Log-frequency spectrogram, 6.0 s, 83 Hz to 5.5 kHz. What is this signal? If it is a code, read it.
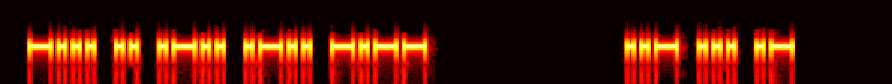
Morse code, heard as a keyed tone, about 25 wpm, 550 Hz. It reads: BILLY USA
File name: Ultimate Word List / 25WPM Ultimate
